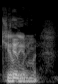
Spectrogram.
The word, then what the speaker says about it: Cillian: Killian, Killian.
